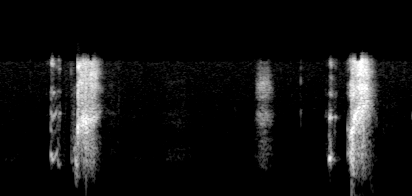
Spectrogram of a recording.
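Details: A person with a cold, sneezing repeatedly while trying to talk, gives two sneezes, each a quick sharp intake followed by an explosive burst, in a quiet room.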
